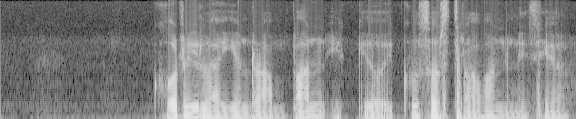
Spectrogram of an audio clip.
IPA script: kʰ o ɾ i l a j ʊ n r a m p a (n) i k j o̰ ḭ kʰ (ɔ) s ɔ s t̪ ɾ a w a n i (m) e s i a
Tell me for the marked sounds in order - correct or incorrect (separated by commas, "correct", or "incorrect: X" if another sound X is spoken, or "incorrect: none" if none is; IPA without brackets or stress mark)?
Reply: correct, incorrect: u, incorrect: n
